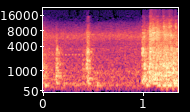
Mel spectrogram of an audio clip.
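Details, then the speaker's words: Two-stroke outboard, set to the start position with choke and fuel on: repeated recoil pulls give short rasping cranking bursts, then a longer spin, but the engine never catches. It cranks but won't start. "it so that's what happens pulling and pulling and pulling so what i started doing was this kind of i don't know what it does but it seemed to be working when i did that"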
